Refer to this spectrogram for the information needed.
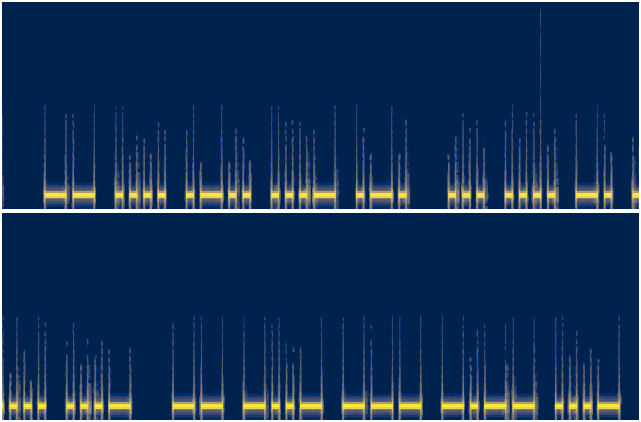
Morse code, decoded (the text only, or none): MHLVR SHNHV MXOYV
